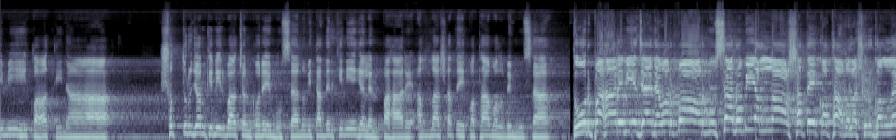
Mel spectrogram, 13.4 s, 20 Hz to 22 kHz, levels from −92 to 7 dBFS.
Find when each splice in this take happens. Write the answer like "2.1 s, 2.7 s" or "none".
8.4 s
